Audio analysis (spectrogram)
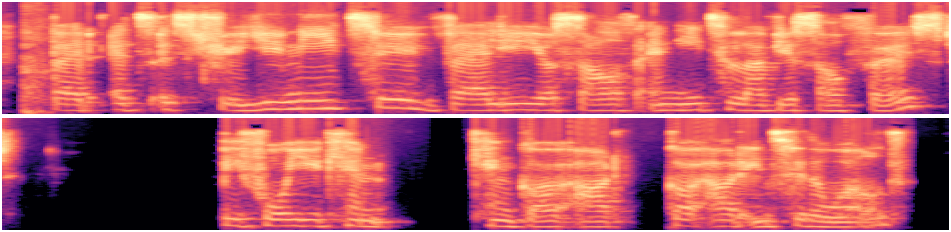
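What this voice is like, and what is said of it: South African accent. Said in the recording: “with my South African accent, it comes a lot harsher”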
